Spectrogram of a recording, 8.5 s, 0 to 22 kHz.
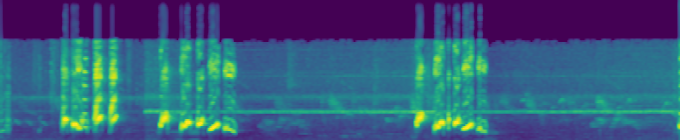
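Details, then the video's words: Red-whiskered bulbul singing its morning song in 2021, recorded for training birds and luring: three bursts of rapid, liquid whistled notes, each under a second, separated by pauses, over a constant thin high tone. "Luyện chào mào hót sáng 2021 - QUÁ HAY KÍCH BỔI NHANH CĂNG LỬA"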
